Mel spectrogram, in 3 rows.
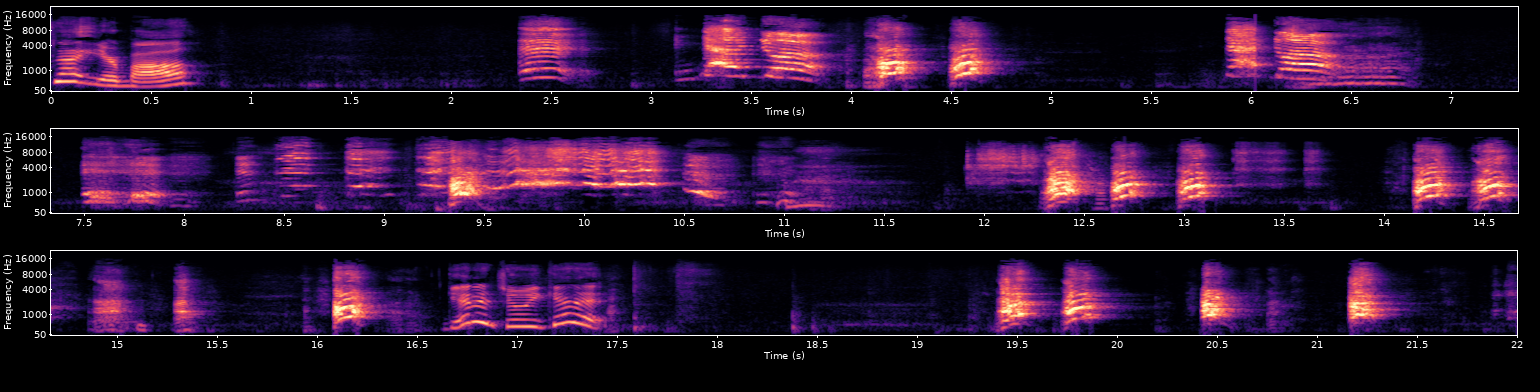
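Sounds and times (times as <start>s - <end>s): small dog barking: 4.0s - 4.9s, 9.2s - 9.7s, 12.3s - 13.3s, 14.1s - 15.4s, 16.0s - 16.5s, 19.4s - 21.6s
toddler laughing and squealing: 5.9s - 6.8s, 7.5s - 11.3s, 11.9s - 12.5s, 13.1s - 13.8s.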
